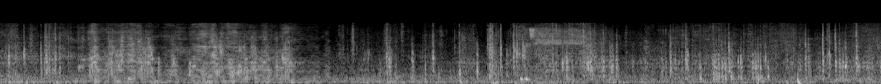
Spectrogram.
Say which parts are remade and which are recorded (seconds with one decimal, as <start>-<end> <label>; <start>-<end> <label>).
0.0-0.7 recorded; 0.7-3.3 remade; 3.3-8.8 recorded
